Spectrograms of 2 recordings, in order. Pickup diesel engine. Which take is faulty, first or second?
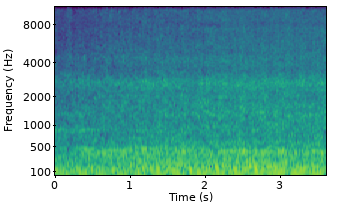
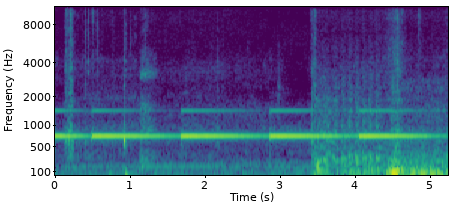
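second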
